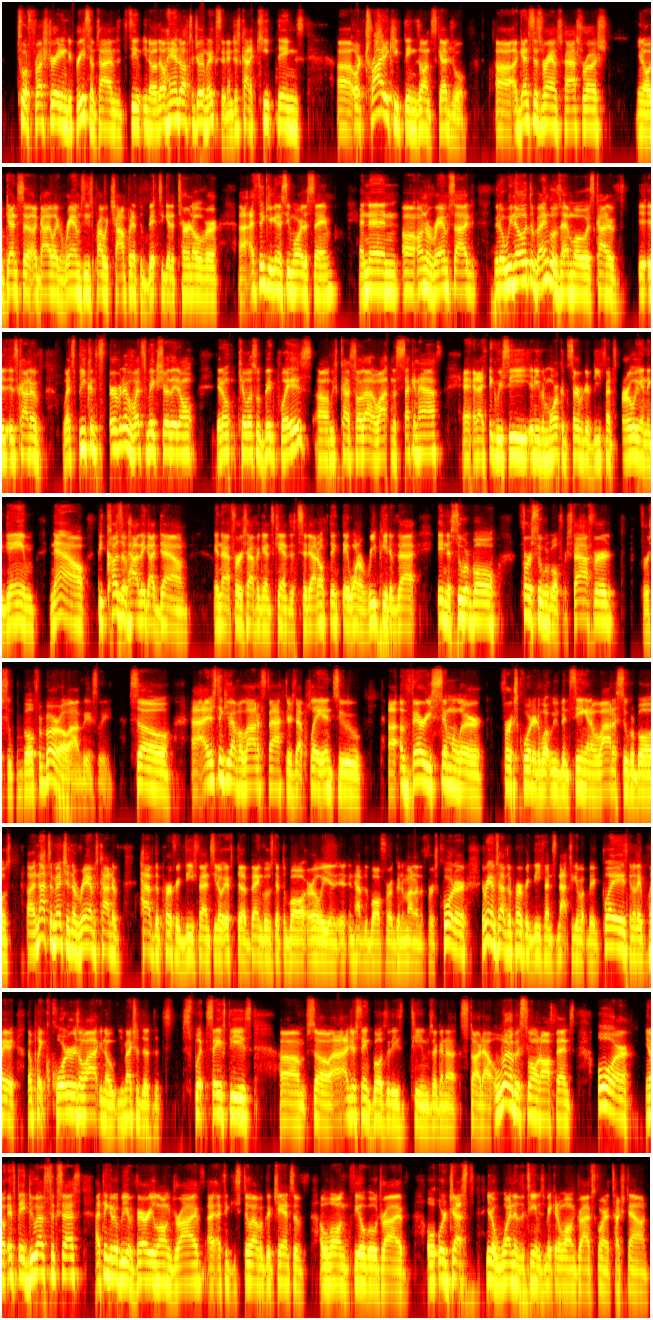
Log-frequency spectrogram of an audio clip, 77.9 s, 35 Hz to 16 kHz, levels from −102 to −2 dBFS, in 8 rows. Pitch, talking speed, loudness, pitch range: 135 Hz, 250 wpm, -22 LUFS, 120-150 Hz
